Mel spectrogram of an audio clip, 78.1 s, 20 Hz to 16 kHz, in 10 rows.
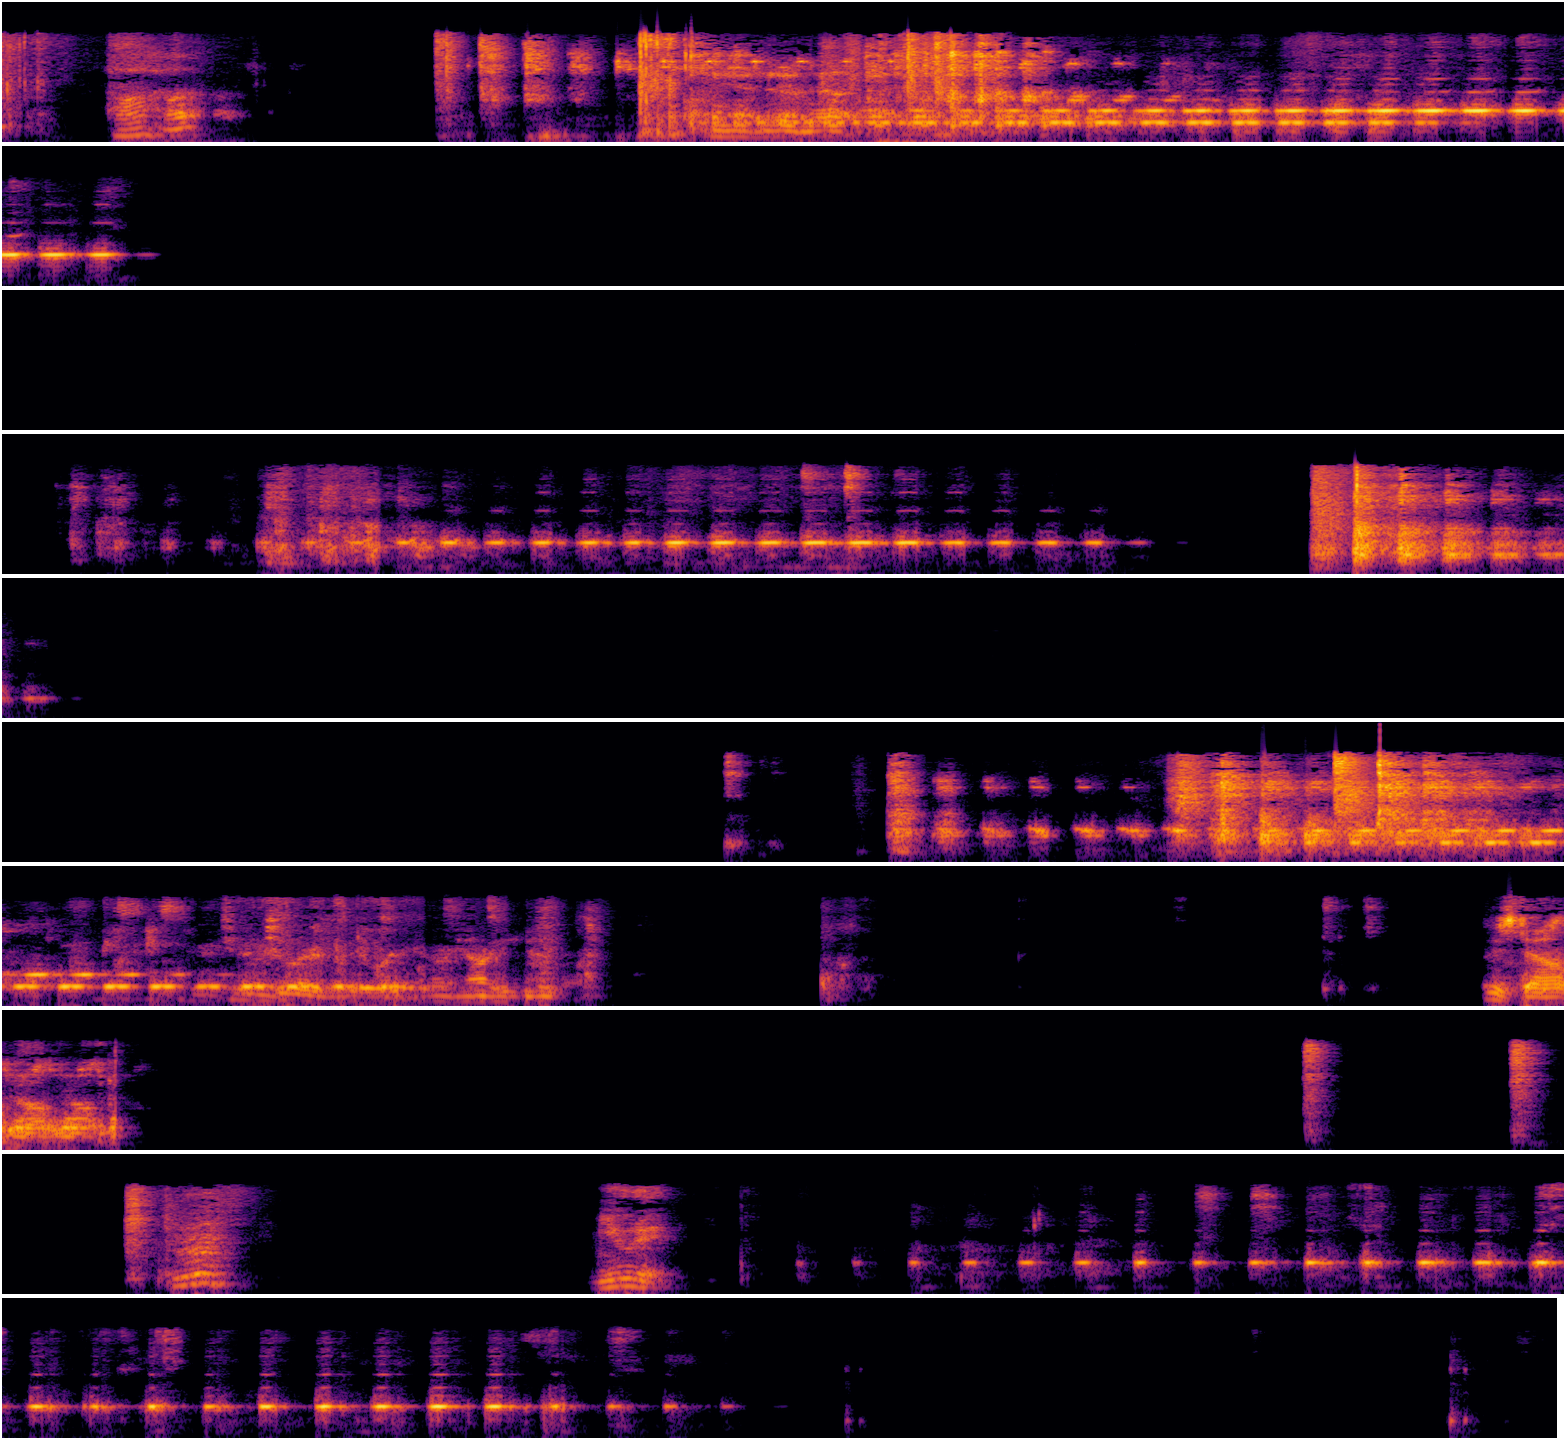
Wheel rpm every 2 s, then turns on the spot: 0, 0, 0, 0, 0, 0, 0, 0, 0, 0, 0, 0, 0, 0, 0, 0, 0, 0, 0, 0, 0, 0, 0, 0, 0, 0, 0, 0, 0, 0, 0, 0, 0, 0, 0, 0, 0, 0, 0.
none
